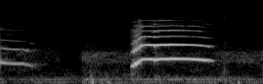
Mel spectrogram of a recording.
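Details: Kitten giving a brief falling mew, then after a pause one loud, steady, drawn-out meow lasting under a second, clear and tonal, over a quiet room hum.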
